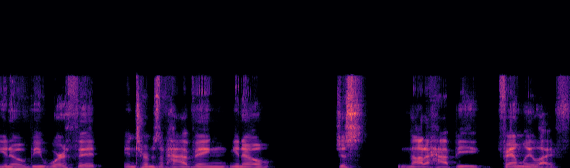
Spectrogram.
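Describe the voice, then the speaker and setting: A man's medium-pitched voice with an American accent, bright and sharp in tone, with fairly even intonation, a moderate pace and a quiet background. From California. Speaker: entrepreneur and investor. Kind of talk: interview. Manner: casual, frequent fillers and repeated words.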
